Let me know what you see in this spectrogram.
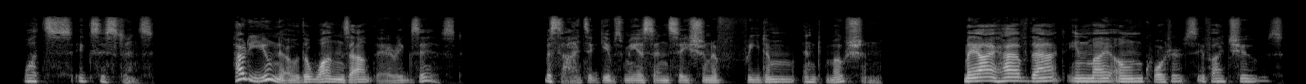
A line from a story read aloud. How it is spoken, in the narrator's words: Selene would shrug coolly and say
